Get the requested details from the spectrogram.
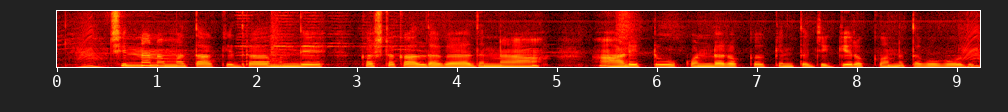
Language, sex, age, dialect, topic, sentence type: Kannada, female, 18-24, Central, banking, statement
